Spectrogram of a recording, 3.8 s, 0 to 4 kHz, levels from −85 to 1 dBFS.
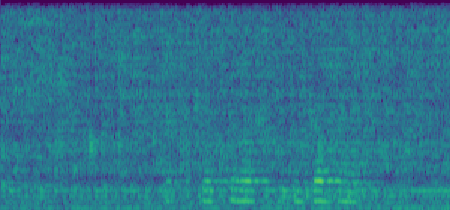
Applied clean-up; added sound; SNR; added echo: none; Liquid; -1 dB; reverberation time 0.7 s.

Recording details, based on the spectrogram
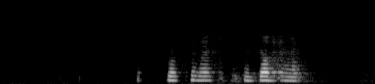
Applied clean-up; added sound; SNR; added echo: neural mask model DeepFilterNet 3.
